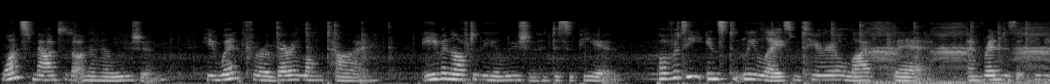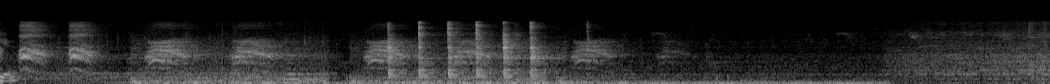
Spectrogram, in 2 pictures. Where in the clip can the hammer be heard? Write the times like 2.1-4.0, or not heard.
2.5-4.0, 7.8-10.4, 14.3-16.4.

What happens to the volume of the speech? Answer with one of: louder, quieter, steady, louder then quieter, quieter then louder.
steady.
